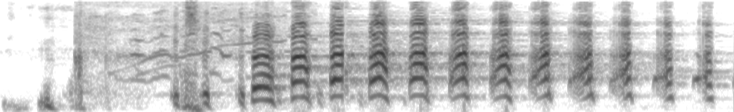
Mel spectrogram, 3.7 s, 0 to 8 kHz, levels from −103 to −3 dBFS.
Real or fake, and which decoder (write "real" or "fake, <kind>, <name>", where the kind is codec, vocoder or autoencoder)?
real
